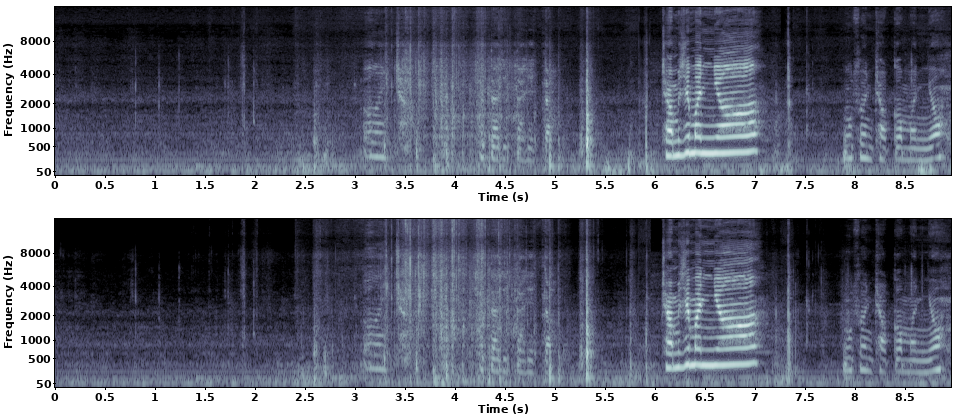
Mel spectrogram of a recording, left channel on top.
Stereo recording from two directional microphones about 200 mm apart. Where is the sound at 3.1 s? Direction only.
20° right (ahead or behind).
